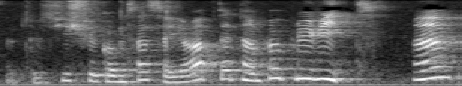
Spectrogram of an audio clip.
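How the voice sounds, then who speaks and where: A woman's voice: sits high, animated, brisk, echoey room. A middle-aged woman with a southern French accent, demonstrating a recipe at home in a casual, chatty way and speaking straight to her viewers. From southern France. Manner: chatty, addresses viewers directly. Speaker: Tupperware demonstrator. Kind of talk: casual cooking tutorial.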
